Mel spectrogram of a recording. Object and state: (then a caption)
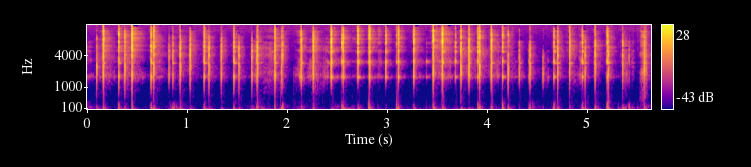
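Plastic cosmetic jar. A small, round, pale pink plastic cosmetic jar with a lid is held in the hands and tapped with long nails on the lid and side. It makes a rapid, uneven run of short, dry clicks with almost no ring. Each click has a bright top, a plasticky tone near 1.7 kHz and a faint low thump.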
